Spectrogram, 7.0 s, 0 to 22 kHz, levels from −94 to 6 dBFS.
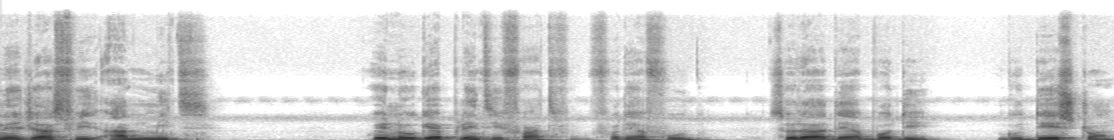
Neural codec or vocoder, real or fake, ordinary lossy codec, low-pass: none; real; none; 19.8 kHz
